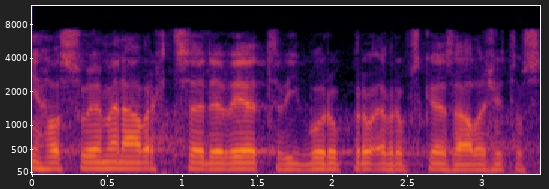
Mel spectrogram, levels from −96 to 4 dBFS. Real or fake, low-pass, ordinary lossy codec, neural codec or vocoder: fake; 7.2 kHz; AAC, 48 kbps; codec, 16 kHz, 8 kbps, FunCodec, trained on LibriTTS, 25 frames a second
